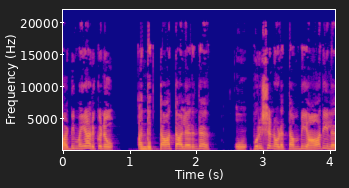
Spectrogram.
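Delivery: scheming friend Roja. Acted. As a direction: push her to go home now, low and insistent.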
